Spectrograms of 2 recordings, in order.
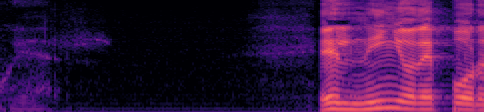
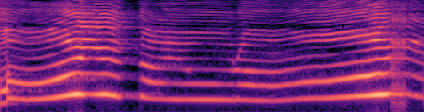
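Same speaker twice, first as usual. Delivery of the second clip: very high, louder, slow pitying cry; distressed gushing; 8 dB louder, slower than usual. Acted. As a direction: wail with pity over the baby. Daughter hears the baby cry.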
